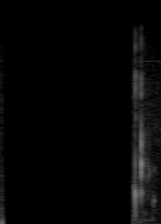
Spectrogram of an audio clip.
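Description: Near silence, then a short sip of Evan Williams Green Label whiskey from a glass: a quick wet slurp lasting only a fraction of a second at the very end.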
